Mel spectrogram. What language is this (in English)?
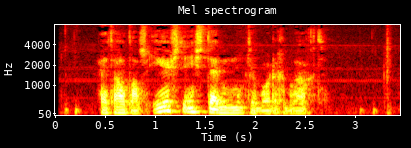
Dutch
